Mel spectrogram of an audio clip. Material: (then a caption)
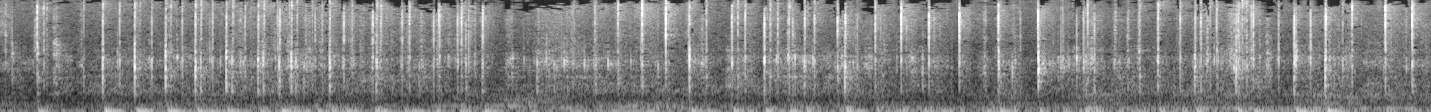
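Plastic. Fast typing with fingertips and long nails on a mechanical keyboard with rounded pastel plastic keycaps, producing a steady stream of dense, overlapping key clicks. The clacks are muffled and deep, with a low hum underneath and bright ticks on top.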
